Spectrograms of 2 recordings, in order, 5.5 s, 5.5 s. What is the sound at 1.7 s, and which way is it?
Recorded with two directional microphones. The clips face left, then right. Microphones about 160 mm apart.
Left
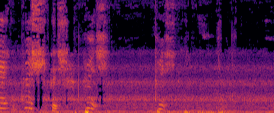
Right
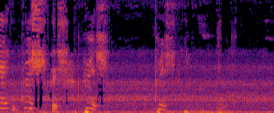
Speech, 20° right (ahead or behind).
